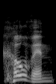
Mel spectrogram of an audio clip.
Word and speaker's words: Coven: All Hallows Eve album pronounced uh coven with the long o and the mark IV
